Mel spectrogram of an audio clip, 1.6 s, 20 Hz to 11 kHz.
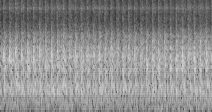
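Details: Isuzu Panther LS 2008 diesel; steady, even clatter at idle with a regular beat and no missing or uneven knocks; normal healthy idle.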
